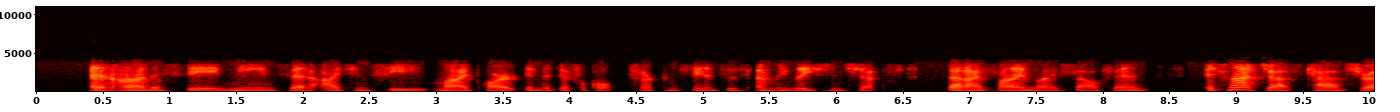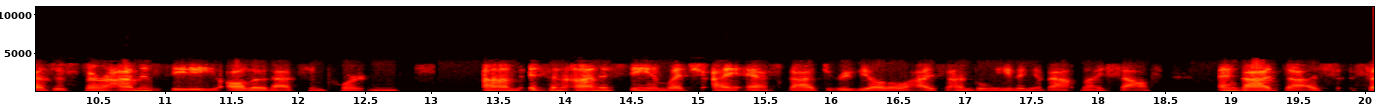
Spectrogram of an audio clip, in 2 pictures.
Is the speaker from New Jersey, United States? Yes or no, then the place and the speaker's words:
yes; New Jersey, United States; a grateful, recovered, compulsive overeater from South Jersey.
